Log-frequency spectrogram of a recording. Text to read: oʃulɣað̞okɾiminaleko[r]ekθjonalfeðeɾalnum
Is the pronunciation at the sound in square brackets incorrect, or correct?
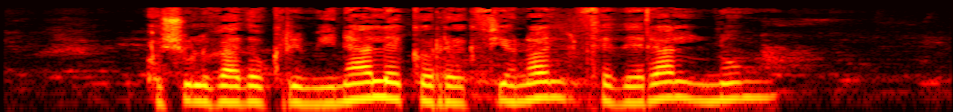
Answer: correct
